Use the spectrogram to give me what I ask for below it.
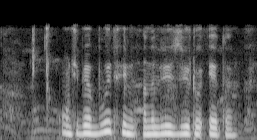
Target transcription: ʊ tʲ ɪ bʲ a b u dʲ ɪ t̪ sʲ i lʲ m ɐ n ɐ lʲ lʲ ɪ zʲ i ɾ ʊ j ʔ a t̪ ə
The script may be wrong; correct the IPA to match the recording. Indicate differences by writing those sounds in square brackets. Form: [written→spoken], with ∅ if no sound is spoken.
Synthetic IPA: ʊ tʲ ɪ bʲ a b u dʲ ɪ t̪ [sʲ→fʲ] i lʲ m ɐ n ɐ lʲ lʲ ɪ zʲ i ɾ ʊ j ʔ [a→ɛ] t̪ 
